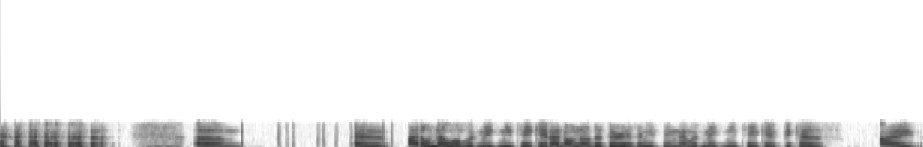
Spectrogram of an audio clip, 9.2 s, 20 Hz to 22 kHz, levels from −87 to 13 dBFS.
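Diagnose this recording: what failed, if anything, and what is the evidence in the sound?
The failure is at the codec stage: the speech has passed through the AMR narrowband mobile codec (AMR-NB) for its whole length. Nothing is heard above 3.8 kHz, and the band runs from about 200 Hz to 3.7 kHz. A simple telephone-line filter would narrow the sound the same way, but here the damage is heavy. The speech is buzzy and synthetic, rebuilt from a coarse vocal-tract model, which fits a low mode of around 6.7 kbps.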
